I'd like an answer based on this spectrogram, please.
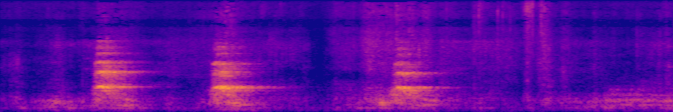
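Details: Maltese terrier puppies: three clear, high, ringing yaps roughly a second apart, followed by quieter rustling and faint whining.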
